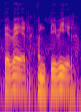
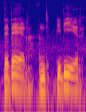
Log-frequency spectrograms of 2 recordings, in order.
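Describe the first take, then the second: First: The b between vowels sounds like v. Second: The b between vowels is a hard stop. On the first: The speaker calls it right. "Spanish b is pronounced like v between vowels" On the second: The speaker calls it wrong. "they're going to say"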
